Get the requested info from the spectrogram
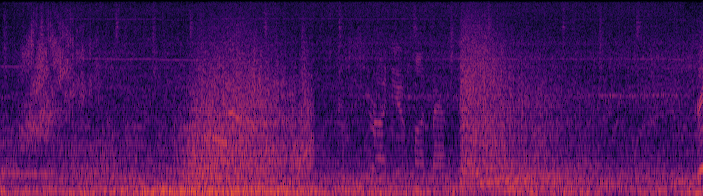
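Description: Fighter-jet engine roar from a film soundtrack, surging loudly three times: about half a second in, for about two seconds from three seconds in, and again at about seven seconds, over a steady low rumble.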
